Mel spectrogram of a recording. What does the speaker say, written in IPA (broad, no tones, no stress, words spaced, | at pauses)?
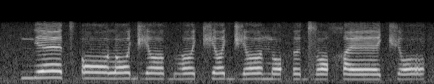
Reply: mʲɛːt͡sʼɔː lɔd͡ʒʌːɡʱʌː t͡ʃʌ d͡ʒʌːnɔhəd͡zɔ χɛːt͡ʃɔ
